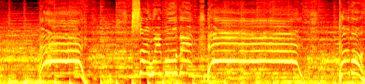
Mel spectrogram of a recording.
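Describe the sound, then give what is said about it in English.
A crowd screams together on cue after a count of three, in loud, sustained bursts, two long rising-and-falling cries with shorter yells between, and a fresh scream starting at the end. “Hey, are you ready? One, two, three. Scream.”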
